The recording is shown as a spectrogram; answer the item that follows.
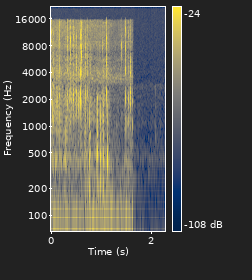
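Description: Near silence, with a few faint, small clicks in the first second.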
